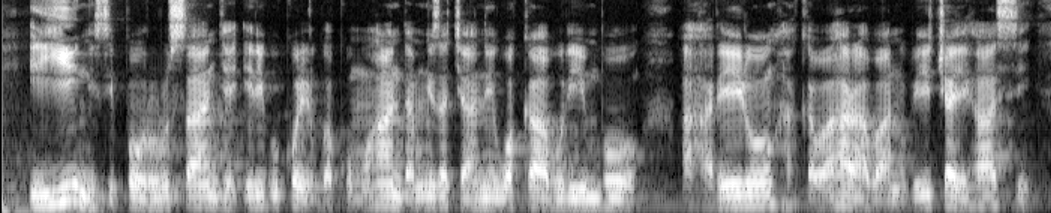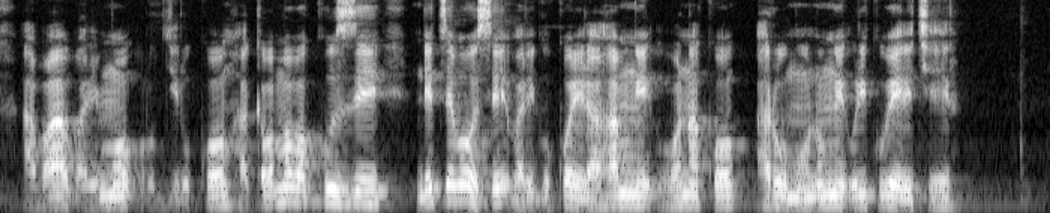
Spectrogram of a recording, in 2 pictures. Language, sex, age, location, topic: Kinyarwanda, male, 25-35, Nyagatare, government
